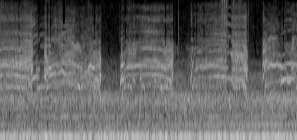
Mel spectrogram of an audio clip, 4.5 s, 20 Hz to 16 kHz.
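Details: Peregrine falcon chicks waking at feeding time on a nest-cam at Great Spirit Bluff on 22 May 2020: repeated harsh, arched calls with strong overtones come several times a second over a steady low hum.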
